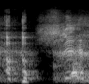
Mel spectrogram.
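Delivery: high, laughing oh shit under the breath; stunned laughing exclamation; breathy laughing gasp. Retold or imitated. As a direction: laugh it out in disbelief. Stunned reaction retold.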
